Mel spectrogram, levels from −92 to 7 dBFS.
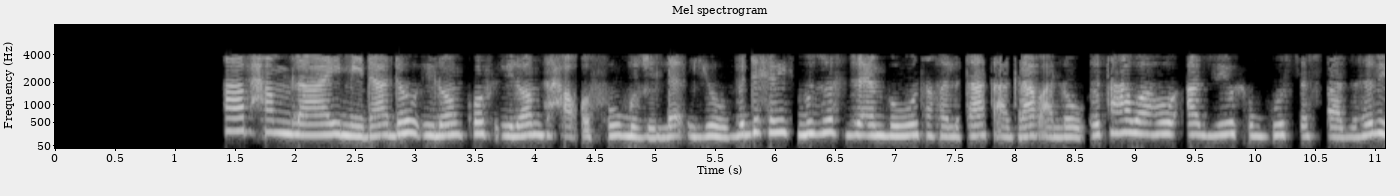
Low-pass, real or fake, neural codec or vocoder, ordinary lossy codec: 7.2 kHz; real; none; AAC, 16 kbps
